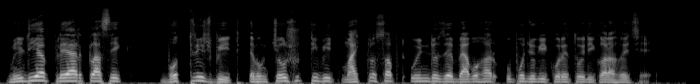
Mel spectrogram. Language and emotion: Bengali, neutral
